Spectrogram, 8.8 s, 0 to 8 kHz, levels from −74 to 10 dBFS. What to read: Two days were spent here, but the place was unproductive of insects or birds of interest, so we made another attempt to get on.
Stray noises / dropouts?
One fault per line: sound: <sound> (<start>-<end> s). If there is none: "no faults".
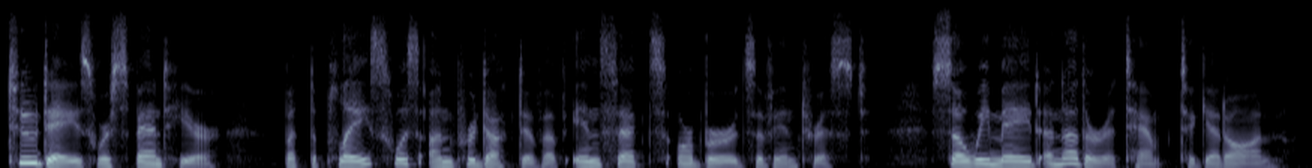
no faults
